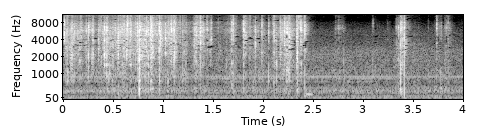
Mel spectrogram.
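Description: Small clear plastic bags of diamond-painting drills crinkling as they are handled. The crinkling is busy for the first half and then dies down, leaving one sharp click near the end.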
